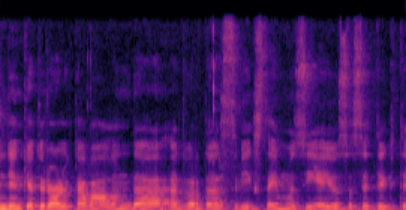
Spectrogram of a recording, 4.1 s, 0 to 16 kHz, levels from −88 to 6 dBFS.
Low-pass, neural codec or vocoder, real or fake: 14.4 kHz; none; real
